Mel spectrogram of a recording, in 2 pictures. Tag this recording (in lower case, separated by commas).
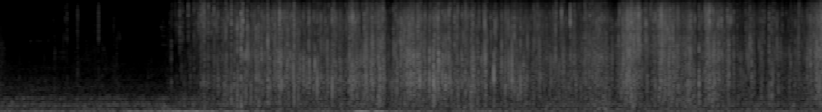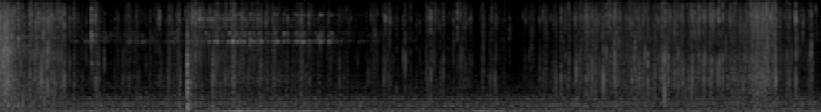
crinkling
